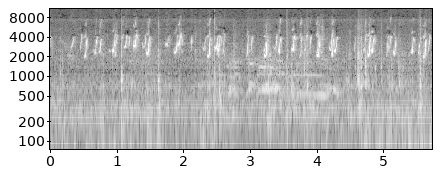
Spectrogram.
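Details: A group of baby chicks peeping busily, bright short chirps packed closely in uneven runs, with faint lower drawn-out tones in the background.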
